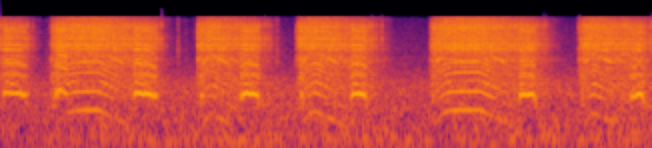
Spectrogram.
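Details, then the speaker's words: Cordless power driver, used as a replacement for an older Black & Decker that made noise: five short runs, each with a rising-then-falling whir and a rattling ratchet-like chatter; owner suspects it is going bad, perhaps a worn gear or bearing. "it's also i don't know it sounds to me like it's a very going bad but i don't know"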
